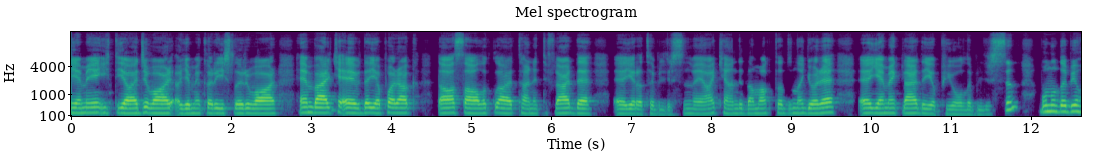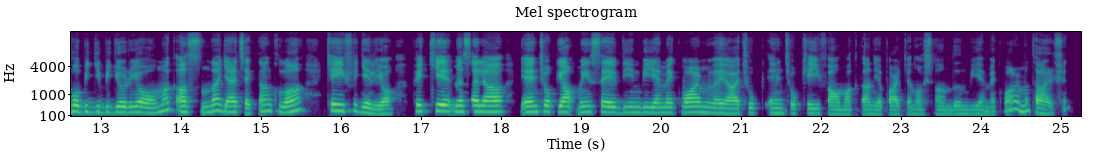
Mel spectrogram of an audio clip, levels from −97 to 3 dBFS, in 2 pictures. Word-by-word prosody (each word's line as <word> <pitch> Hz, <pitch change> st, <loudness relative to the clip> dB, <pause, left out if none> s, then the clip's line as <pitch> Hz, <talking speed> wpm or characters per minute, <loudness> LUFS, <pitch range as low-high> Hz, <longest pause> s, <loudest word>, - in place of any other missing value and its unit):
yemeğe 190 Hz, +1 st, +2 dB
ihtiyacı 180 Hz, 0 st, +3 dB
var, 175 Hz, 0 st, +6 dB
aaa, -, -, -4 dB
yemek 170 Hz, +1 st, -2 dB
arayışları 170 Hz, 0 st, 0 dB
var 165 Hz, 0 st, +5 dB, 0.2 s
hem 195 Hz, 0 st, 0 dB
belki 185 Hz, -1 st, +6 dB
evde 180 Hz, 0 st, +4 dB
yaparak 180 Hz, 0 st, +2 dB, 0.2 s
daha 180 Hz, +1 st, +4 dB
sağlıklı 175 Hz, 0 st, +2 dB
alternatifler 170 Hz, +1 st, 0 dB
de, 165 Hz, -1 st, +3 dB, 0.3 s
eee, -, -, -2 dB
yaratabilirsin 155 Hz, 0 st, -5 dB
veya 155 Hz, +2 st, -4 dB
kendi 165 Hz, -1 st, -7 dB
damak 170 Hz, +1 st, -4 dB
tadına 170 Hz, +1 st, -6 dB
göre, 180 Hz, +3 st, +3 dB, 0.3 s
eee, -, -, +2 dB
yemekler 180 Hz, 0 st, +1 dB
de 170 Hz, -, -3 dB
yapıyor 150 Hz, -2 st, -6 dB
olabilirsin. 145 Hz, -, -6 dB, 0.2 s
Bunu 230 Hz, 0 st, 0 dB
da 225 Hz, -1 st, +4 dB
bir 235 Hz, +1 st, +4 dB
hobi 225 Hz, -2 st, 0 dB
gibi 210 Hz, -1 st, -8 dB
görüyor 205 Hz, 0 st, +1 dB
olmak 220 Hz, +10 st, -2 dB
aslında 220 Hz, +2 st, 0 dB
gerçekten 210 Hz, -1 st, -1 dB
kulağa 235 Hz, +5 st, +1 dB, 0.3 s
keyifli 250 Hz, -2 st, 0 dB
geliyor. 160 Hz, -4 st, -1 dB, 0.2 s
Peki 240 Hz, 0 st, +4 dB
mesela 225 Hz, 0 st, +4 dB, 0.2 s
en 210 Hz, +1 st, +3 dB
çok 220 Hz, 0 st, -2 dB
yapmayı 210 Hz, 0 st, 0 dB
sevdiğin 200 Hz, -2 st, -1 dB
bir 195 Hz, -, -5 dB
yemek 195 Hz, 0 st, -3 dB
var 205 Hz, +1 st, +2 dB
mı 200 Hz, -1 st, -6 dB
veya 170 Hz, -2 st, 0 dB
çok 175 Hz, +1 st, -11 dB
en 175 Hz, 0 st, -7 dB
çok 165 Hz, -1 st, -9 dB
keyif 170 Hz, 0 st, -7 dB
almaktan 150 Hz, 0 st, -5 dB
yaparken 145 Hz, -1 st, -7 dB
hoşlandığın 145 Hz, -, -11 dB
bir 150 Hz, -, -14 dB
yemek 150 Hz, -1 st, -11 dB
var 315 Hz, +1 st, -3 dB
mı 235 Hz, +1 st, -6 dB
tarifin? 215 Hz, -, -4 dB
180 Hz, 145 wpm, -23 LUFS, 165-210 Hz, 0.3 s, var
